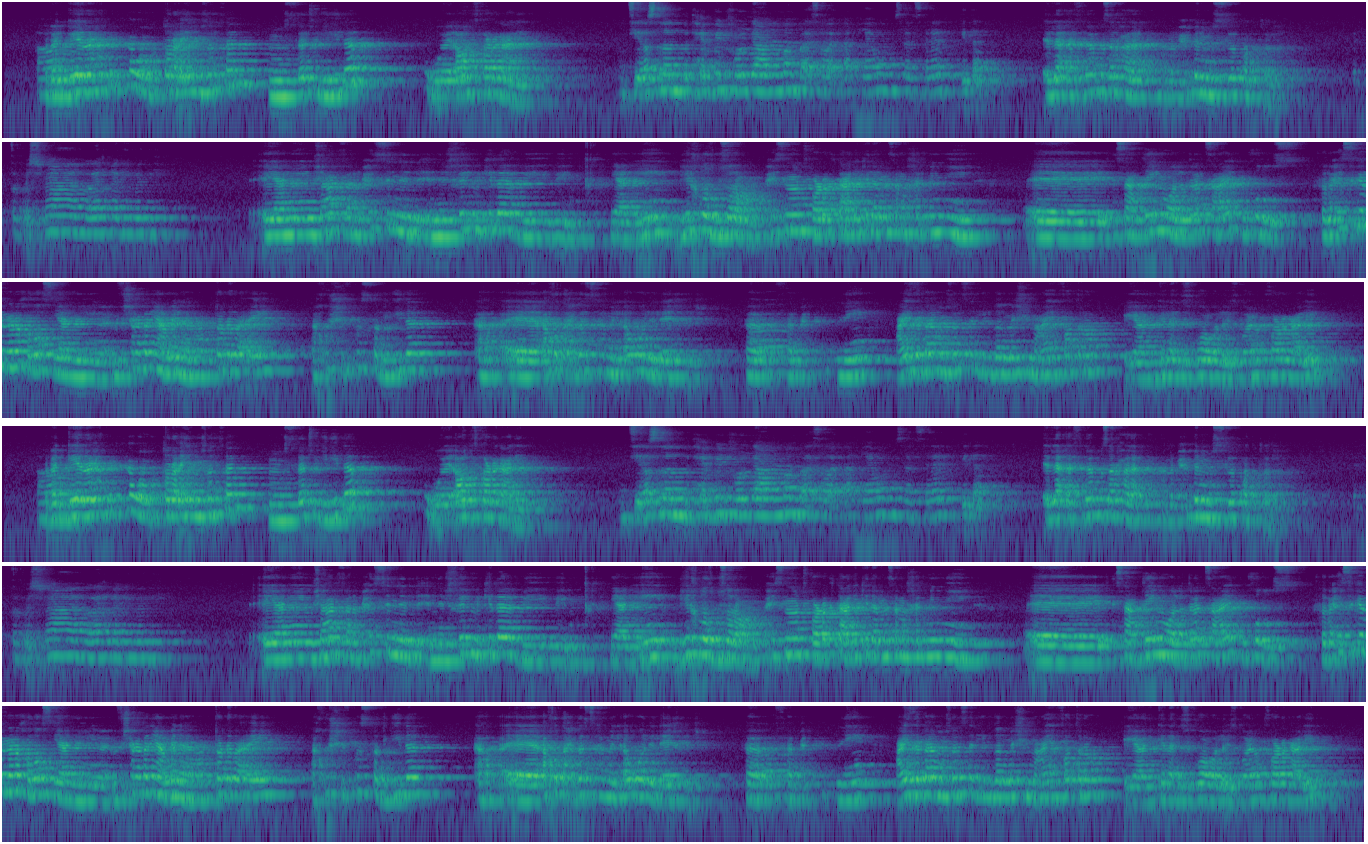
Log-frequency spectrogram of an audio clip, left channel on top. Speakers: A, on the left; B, on the right.
A: اه
B: فبجي رايحه فاتحه ومختاره اي مسلسل من المسلسلات الجديده واقعد اتفرج عليه
A: انتي اصلا بتحبي الفرجه عموما بقى سواء افلام ومسلسلات وكده
B: لا افلام بصراحه لا انا بحب المسلسلات اكتر
A: طب اشمعنى الهوايه الغريبه دي
B: يعني مش عارفه انا بحس ان ال- ان الفيلم كده بي بي يعني ايه بيخلص بسرعه بحس ان انا اتفرجت عليه كده مثلا خد مني آه ساعتين ولا ثلاث ساعات وخلص فبحس كده ان انا خلاص يعني مفيش حاجه تانية اعملها هضطر بقى ايه اخش في قصه جديده أه- آه، اخد احداثها من الاول للاخر ف-
A: اه
B: فبحس ان ايه عايزه بقى مسلسل يفضل ماشي معايا فتره يعني كده اسبوع ولا اسبوعين اتفرج عليه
